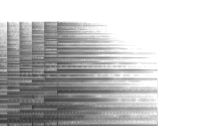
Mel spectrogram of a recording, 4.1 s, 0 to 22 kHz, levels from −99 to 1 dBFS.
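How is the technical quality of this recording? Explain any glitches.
The technical quality of this recording is sound, with no glitches to explain.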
